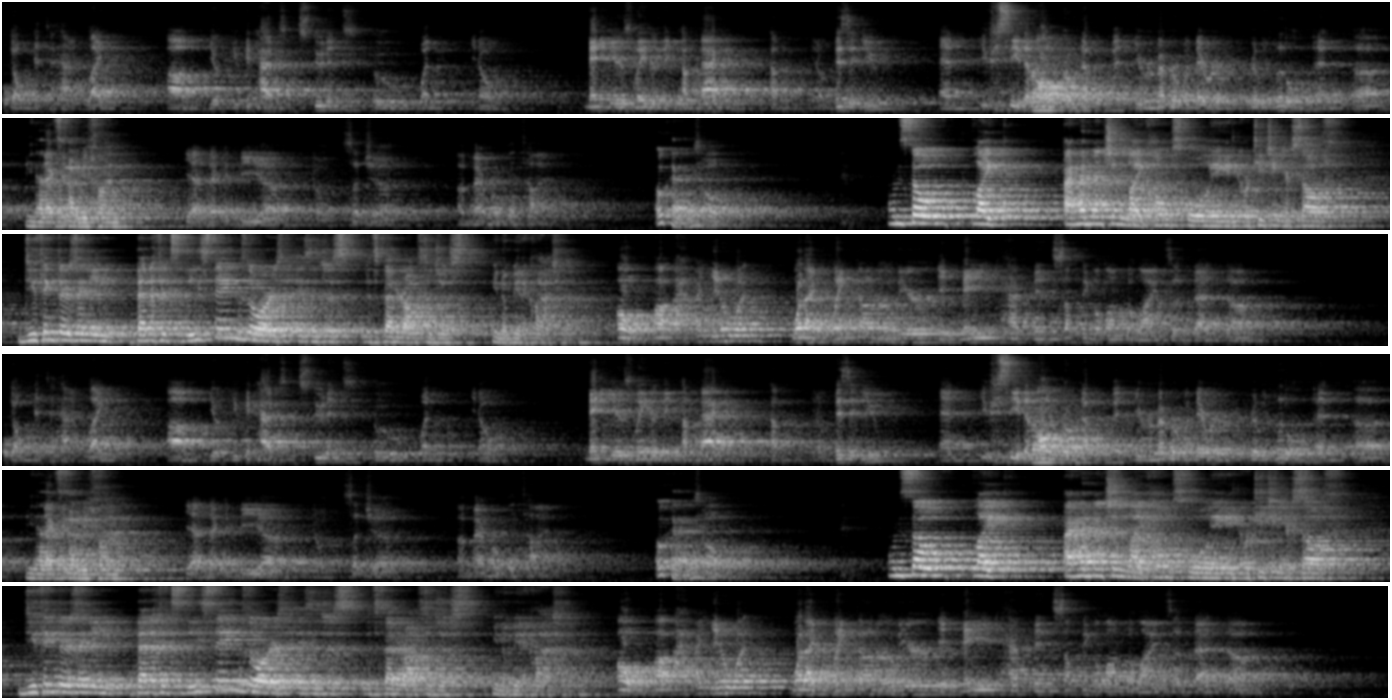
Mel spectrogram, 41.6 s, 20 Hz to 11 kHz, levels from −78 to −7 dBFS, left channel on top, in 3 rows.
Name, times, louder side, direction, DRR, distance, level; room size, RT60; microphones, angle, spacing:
voice 1, 0.1-1.0 1.6-4.4 4.7-4.9 5.8-7.4 7.7-8.8 9.4-13.8 14.3-14.5 15.7-16.7 17.0-17.8 18.4-19.4 20.8-21.1 28.2-28.3 33.9-35.2 35.6-40.3, equal, 10° left, -3 dB, 1.5 m, -33 dB
voice 2, 14.1-15.1 20.4-20.9 22.7-23.8 24.5-27.6 27.9-32.4 32.7-33.5, left 1 dB, 35° left, -1 dB, 0.7 m, -24 dB
11.0 x 5.4 x 8.4 m, 3.0 s
head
